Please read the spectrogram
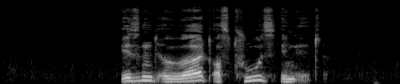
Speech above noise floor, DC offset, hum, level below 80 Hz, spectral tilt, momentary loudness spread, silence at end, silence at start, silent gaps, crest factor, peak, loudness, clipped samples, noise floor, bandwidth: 44 dB; under 0.1%; none; -60 dBFS; -6 dB/octave; 12 LU; 0.8 s; 1.2 s; none; 18 dB; -4 dBFS; -22 LUFS; under 0.1%; -65 dBFS; 16 kHz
